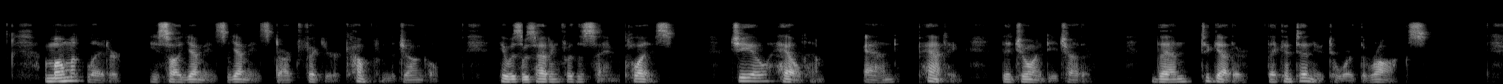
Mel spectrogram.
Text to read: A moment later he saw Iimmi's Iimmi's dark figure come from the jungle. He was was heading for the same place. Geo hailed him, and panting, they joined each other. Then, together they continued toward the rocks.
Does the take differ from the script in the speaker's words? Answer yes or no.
no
